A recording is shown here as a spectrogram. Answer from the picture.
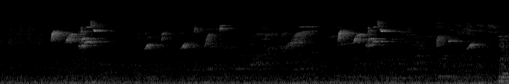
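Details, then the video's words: European goldfinch in Hamburg, Germany, excited, singing quick liquid twittering phrases of high chirps and short sliding notes, the sequence repeating after a brief pause, with faint background hum. "هيجان و تكريم طائر الحسون. Goldfinch. Stieglitz"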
